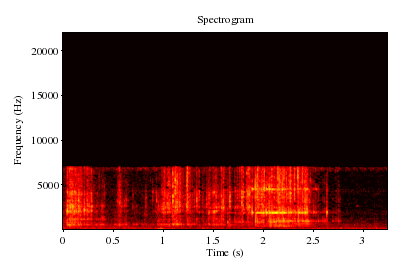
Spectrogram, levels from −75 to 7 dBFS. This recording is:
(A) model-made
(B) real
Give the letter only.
B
